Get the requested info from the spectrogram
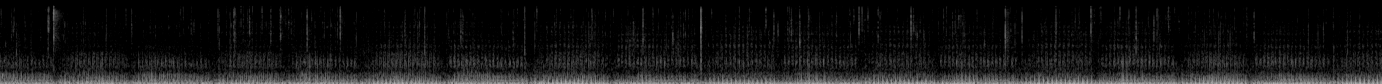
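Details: A cat purrs in a deep, even rumble with a rhythmic in-and-out pulse less than a second apart, while a fireplace crackles and pops throughout.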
